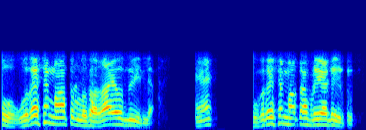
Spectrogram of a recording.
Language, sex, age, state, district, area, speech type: Malayalam, male, 45-60, Kerala, Alappuzha, rural, conversation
